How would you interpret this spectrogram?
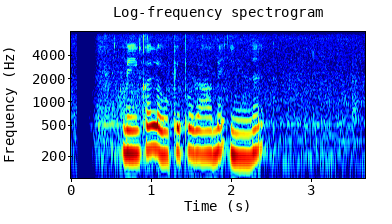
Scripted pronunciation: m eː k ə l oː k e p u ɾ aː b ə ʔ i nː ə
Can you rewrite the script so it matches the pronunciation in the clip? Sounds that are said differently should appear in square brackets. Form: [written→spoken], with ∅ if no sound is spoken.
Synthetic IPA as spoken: m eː k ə l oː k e p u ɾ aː [b→m] ə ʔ i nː ə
